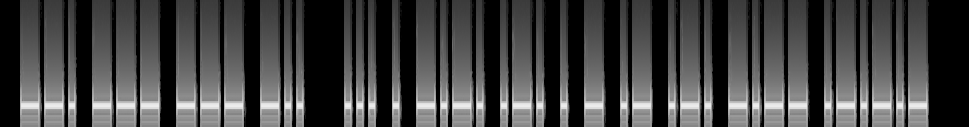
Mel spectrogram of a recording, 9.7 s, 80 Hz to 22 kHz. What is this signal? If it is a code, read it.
Morse code, heard as a keyed tone, about 20 wpm, 700 Hz. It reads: GOOD SECRETARY.
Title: Sentences from Top 1300 Words 20wpm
